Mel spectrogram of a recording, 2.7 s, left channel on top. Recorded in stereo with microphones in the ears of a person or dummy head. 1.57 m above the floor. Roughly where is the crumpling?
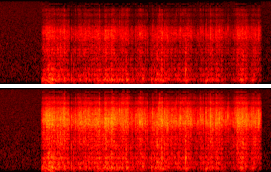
Right.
